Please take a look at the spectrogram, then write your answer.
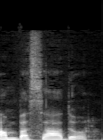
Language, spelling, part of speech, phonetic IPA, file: Polish, ambasador, noun, [ˌãmbaˈsadɔr], Pl-ambasador.ogg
